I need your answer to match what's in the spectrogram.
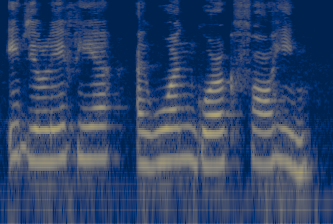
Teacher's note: In a conditional sentence, the tone rises in the if clause and falls gradually in the main clause.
